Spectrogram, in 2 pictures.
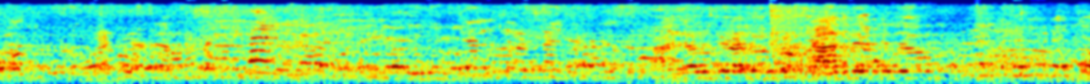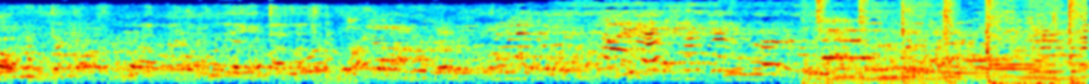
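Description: Crowd of worshippers chattering and talking over one another in a large hall. Near the end, music with a deep bass and a beat cuts in.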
